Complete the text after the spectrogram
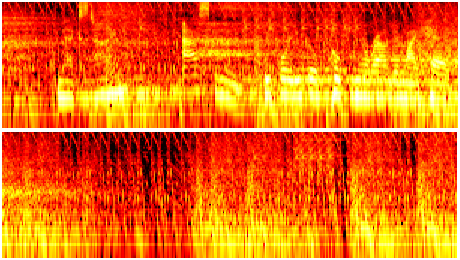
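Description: Rapid electronic shots fire over and over in a video game.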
